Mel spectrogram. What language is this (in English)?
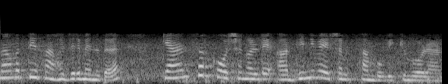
Malayalam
